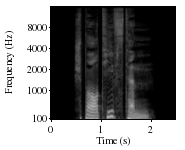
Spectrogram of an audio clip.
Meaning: strong dative masculine/neuter singular superlative degree of sportiv
- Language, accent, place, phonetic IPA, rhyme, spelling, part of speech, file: German, Germany, Berlin, [ʃpɔʁˈtiːfstəm], -iːfstəm, sportivstem, adjective, De-sportivstem.ogg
